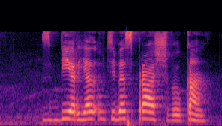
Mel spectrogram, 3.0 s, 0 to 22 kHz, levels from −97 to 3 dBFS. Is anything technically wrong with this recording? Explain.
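Yes. At about 0.56 s the speech has a brief glitch from damaged data in a compressed stream. Part of the encoded file is wrong there. The decoder misreads that frame, loses sync and hunts for the next valid header, producing a short, sharp blip.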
